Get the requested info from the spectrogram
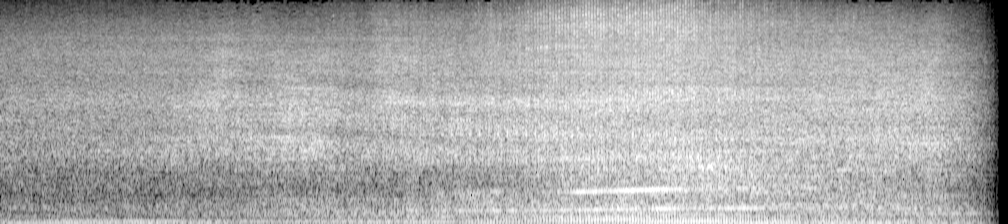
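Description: A heavy-vehicle engine sound effect running with a steady low hum. It grows louder toward the middle, eases off, then cuts off abruptly at the end.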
